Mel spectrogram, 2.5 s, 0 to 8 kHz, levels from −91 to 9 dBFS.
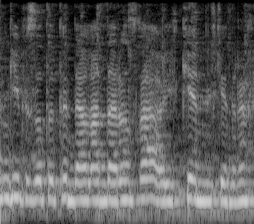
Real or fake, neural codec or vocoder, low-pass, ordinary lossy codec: fake; codec, 16 kHz, 16 kbps, FreqCodec, larger model; none; none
